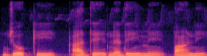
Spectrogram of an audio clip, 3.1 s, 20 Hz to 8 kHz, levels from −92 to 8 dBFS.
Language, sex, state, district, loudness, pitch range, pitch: Hindi, female, Himachal Pradesh, Shimla, -19 LUFS, 210-225 Hz, 215 Hz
